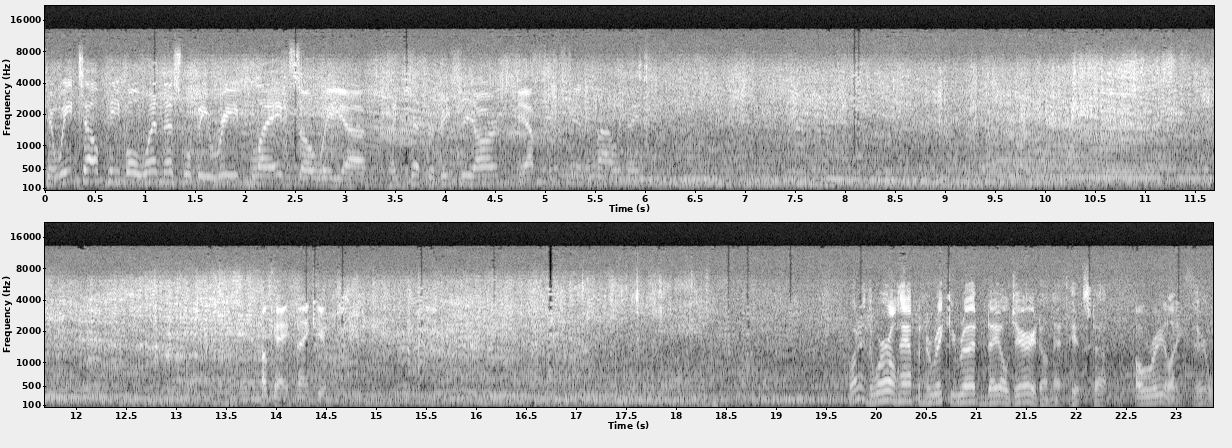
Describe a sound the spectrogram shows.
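Race car engines rise and fall in pitch as they pass by.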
